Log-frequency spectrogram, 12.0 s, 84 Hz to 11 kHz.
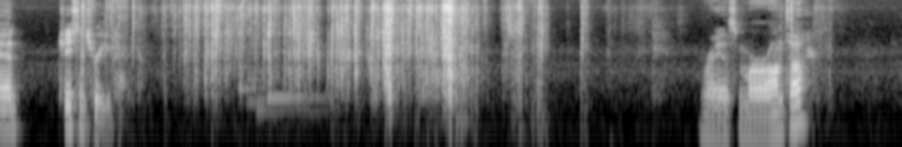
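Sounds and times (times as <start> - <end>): wrapper crinkling: 1.4 - 7.9.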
